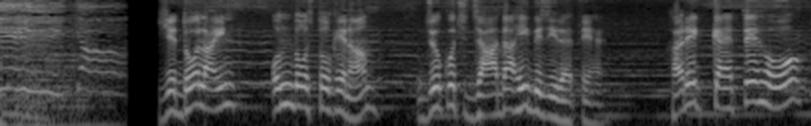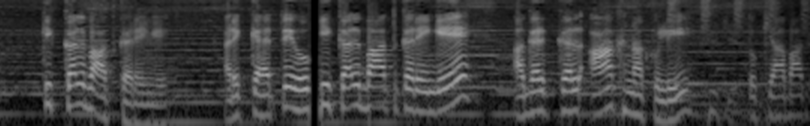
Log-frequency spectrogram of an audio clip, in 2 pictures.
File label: funny voice love ringtone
